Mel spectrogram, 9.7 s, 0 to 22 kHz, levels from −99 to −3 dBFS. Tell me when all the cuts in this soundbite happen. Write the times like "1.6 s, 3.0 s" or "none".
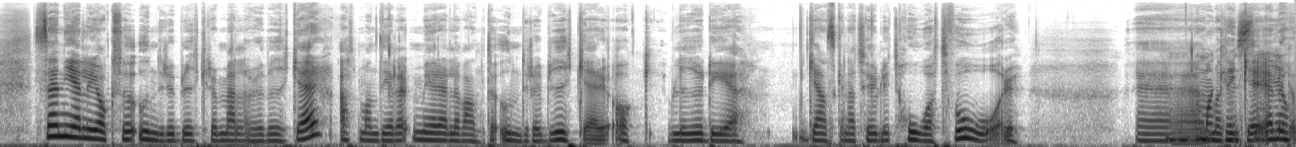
3.1 s, 5.0 s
